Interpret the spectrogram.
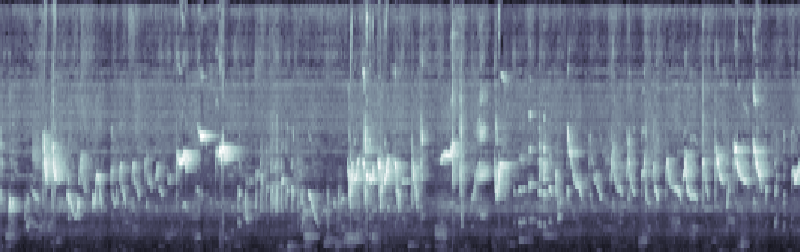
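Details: Buxtomi white-eye lure sound to make white-eyes sing. Dense, continuous, high twittering and chattering runs throughout, with a faint low hum underneath.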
